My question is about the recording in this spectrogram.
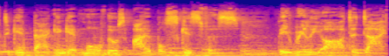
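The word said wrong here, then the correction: æbleskiver: It's pronounced Ebel Skiva.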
